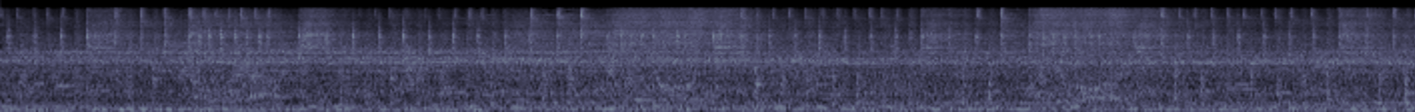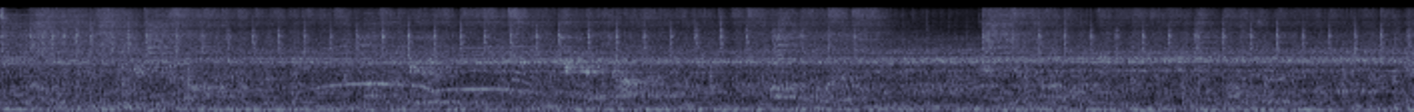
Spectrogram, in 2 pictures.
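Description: Death metal band playing live: loud, heavily distorted electric guitars and bass over fast, dense drumming.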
